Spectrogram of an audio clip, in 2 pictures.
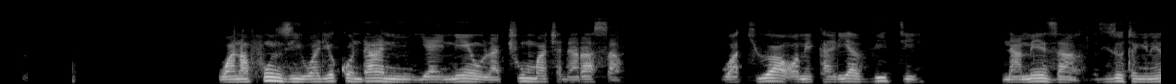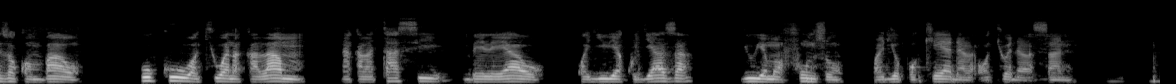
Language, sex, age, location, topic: Swahili, male, 36-49, Dar es Salaam, education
